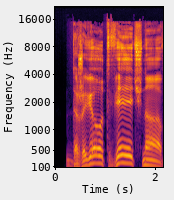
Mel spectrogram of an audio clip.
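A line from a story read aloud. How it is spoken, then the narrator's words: Crowd howling. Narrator (Russian): взвыли азиаты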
